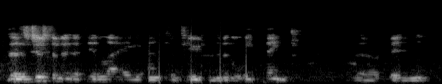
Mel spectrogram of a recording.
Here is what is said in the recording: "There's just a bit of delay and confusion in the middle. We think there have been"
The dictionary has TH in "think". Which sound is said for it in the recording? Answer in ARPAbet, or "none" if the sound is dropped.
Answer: TH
